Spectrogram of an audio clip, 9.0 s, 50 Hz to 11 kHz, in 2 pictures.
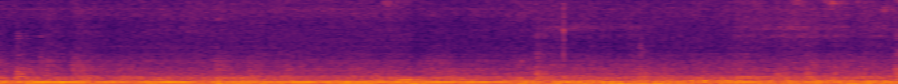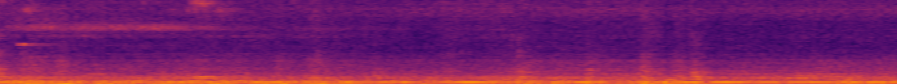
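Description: Seibu 9000 series electric commuter train running at speed, heard inside the passenger car: a steady rumble of wheels on rail under a constant humming tone, with occasional clicks of the wheels over rail joints.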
